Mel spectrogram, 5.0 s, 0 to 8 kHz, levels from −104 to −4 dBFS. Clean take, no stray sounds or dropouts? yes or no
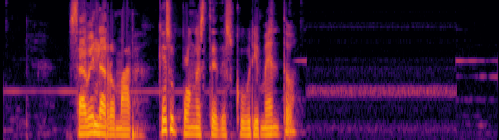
yes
